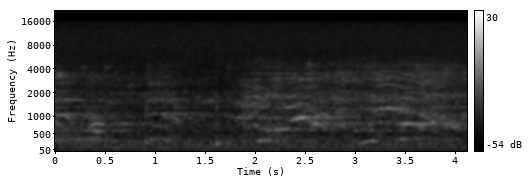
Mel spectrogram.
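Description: A college basketball broadcast playing on a television, heard through the TV's speaker: indistinct voices, with no clear words.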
